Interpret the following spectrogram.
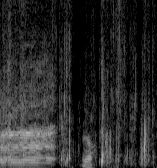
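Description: A sheep bleats once, a single call of about a second held at a steady pitch with a slight quaver.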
